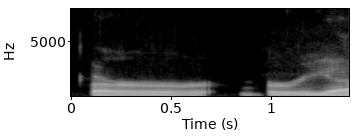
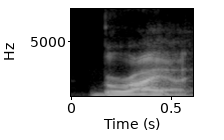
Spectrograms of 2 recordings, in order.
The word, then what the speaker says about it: Beriah: Seeing you guys do I can't pronounce it, but it's the Book of Berea. Oh, Beriah, yeah.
